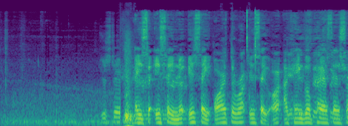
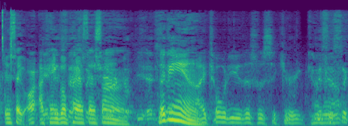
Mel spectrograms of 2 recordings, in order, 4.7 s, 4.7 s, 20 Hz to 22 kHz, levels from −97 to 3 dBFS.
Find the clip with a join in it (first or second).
first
